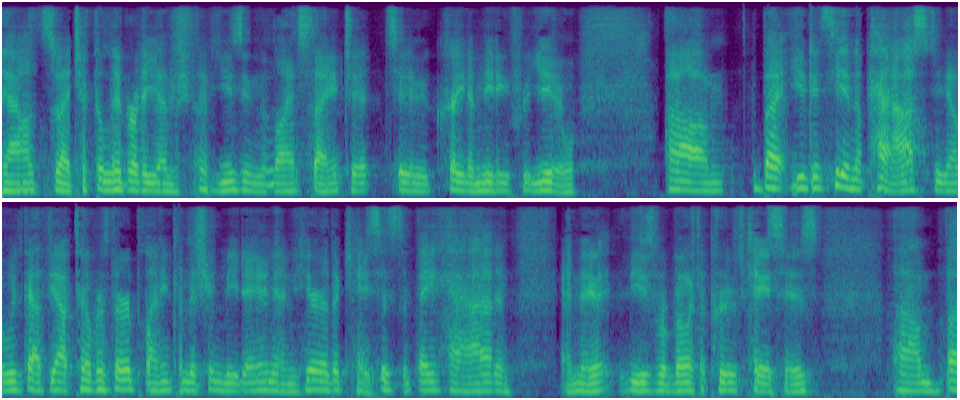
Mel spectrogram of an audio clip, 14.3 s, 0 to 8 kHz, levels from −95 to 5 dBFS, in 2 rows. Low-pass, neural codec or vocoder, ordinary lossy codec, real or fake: 7.2 kHz; codec, 16 kHz in and 24 kHz out, 0.6 kbps, FireRedTTS-2 codec; AAC, 32 kbps; fake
